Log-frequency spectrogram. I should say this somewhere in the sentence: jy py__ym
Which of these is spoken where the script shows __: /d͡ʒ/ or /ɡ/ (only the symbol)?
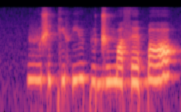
d͡ʒ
